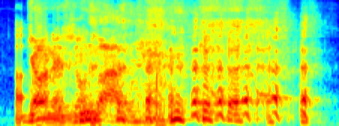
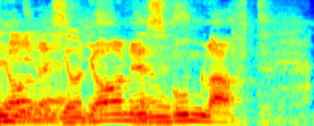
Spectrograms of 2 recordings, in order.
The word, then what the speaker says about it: Jonas Umlauft: Okay, he's German, so say it like a German. – Jonas Umlauft. – It's a soft J, I want to say. Jonas Umlauft.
